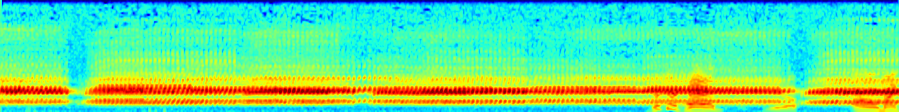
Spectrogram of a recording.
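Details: Frogs swimming and calling in great numbers in a backyard pool in Gas City, producing a continuous buzzy trilling drone, briefly dipping twice; people's excited voices break in toward the end.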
